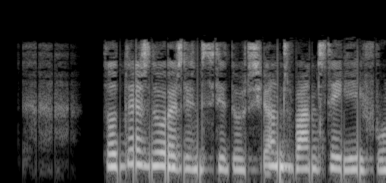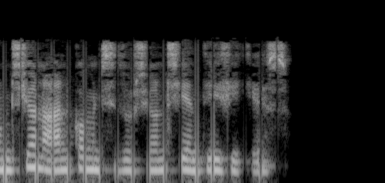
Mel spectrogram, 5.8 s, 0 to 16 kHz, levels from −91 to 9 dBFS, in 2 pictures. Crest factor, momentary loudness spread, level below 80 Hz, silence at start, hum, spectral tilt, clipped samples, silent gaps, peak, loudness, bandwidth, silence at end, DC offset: 18 dB; 8 LU; -48 dBFS; 0.2 s; none; -4 dB/octave; under 0.1%; 0.61-0.77 s; -2 dBFS; -20 LUFS; 8 kHz; 0.75 s; under 0.1%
